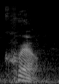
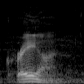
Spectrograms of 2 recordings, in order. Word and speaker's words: crayon: Crayon. Two syllables. – Okay, this is an orange crayon. Crayon is how you say it.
